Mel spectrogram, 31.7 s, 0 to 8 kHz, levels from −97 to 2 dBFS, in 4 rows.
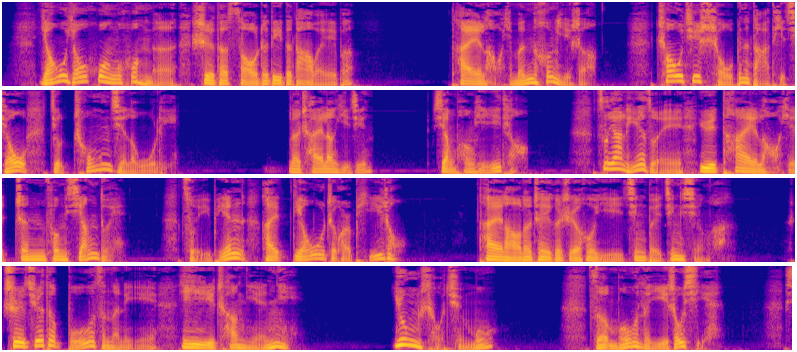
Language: Chinese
